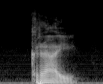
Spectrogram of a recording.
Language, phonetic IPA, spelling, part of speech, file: Polish, [kraj], kraj, noun / verb, Pl-kraj.ogg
